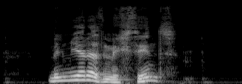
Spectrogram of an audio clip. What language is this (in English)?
Kabyle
